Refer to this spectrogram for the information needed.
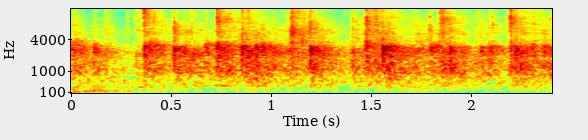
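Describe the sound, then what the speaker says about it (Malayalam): An audience at a Sunday school anniversary celebration claps for the teachers, a dense, continuous round of applause that fills the whole moment at close range. "ടീച്ചേഴ്സിന് നല്ലൊരു കൈയടി കൊടുക്കാം."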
